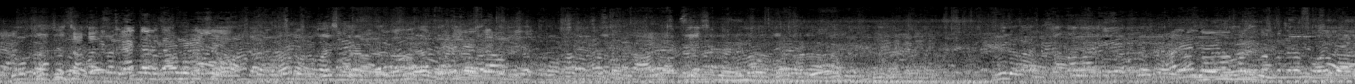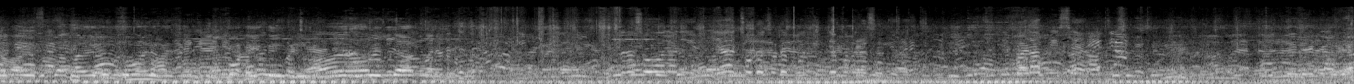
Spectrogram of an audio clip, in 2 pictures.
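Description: Several men talk close by over a murmuring outdoor crowd.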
